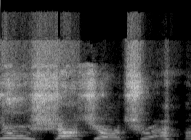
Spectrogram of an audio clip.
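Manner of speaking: furious high drawn-out shout. Retelling how a commentator reacted on air: imitating an angry shout. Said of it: "Ventura gets super mad. He's like".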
